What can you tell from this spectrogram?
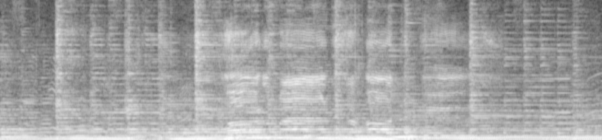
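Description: Bluegrass-style string band of upright bass, banjo, electric guitar and fiddle playing an instrumental passage, with a steady bass line under plucked banjo and guitar. About two seconds in a note slides up in pitch.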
